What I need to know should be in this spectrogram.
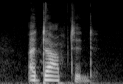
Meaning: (adjective) 1. Having been received into a relationship (especially a filial relationship) through adoption; adoptive 2. Having been assumed, chosen; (verb) simple past and past participle of adopt
- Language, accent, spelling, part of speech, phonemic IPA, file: English, US, adopted, adjective / verb, /əˈdɑptɪd/, En-us-adopted.ogg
